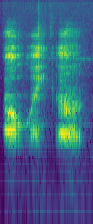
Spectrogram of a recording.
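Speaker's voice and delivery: whispered oh my god under the breath; stunned whisper. Real, not acted. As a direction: breathe it out in shock. Stunned by dub.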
